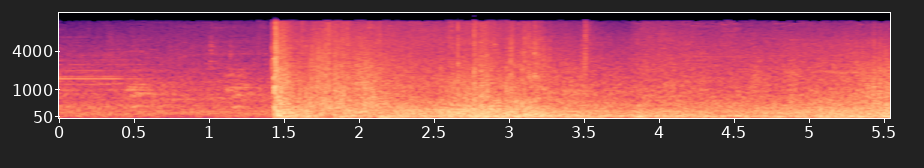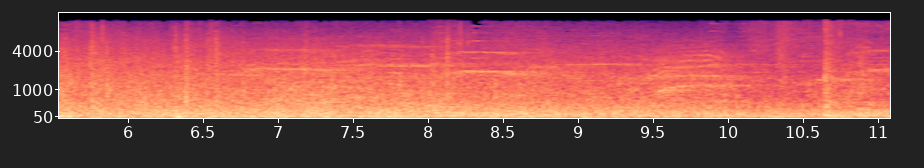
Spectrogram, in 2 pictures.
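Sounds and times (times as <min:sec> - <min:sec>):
explosion blast: 0:01.4 - 0:11.0
loud rumble: 0:01.4 - 0:11.0.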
